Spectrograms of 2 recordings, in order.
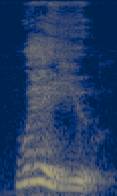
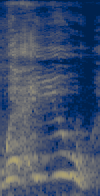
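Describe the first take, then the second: First: It is said calmly in a polite way. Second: It is shouted in an angry, demanding way.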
